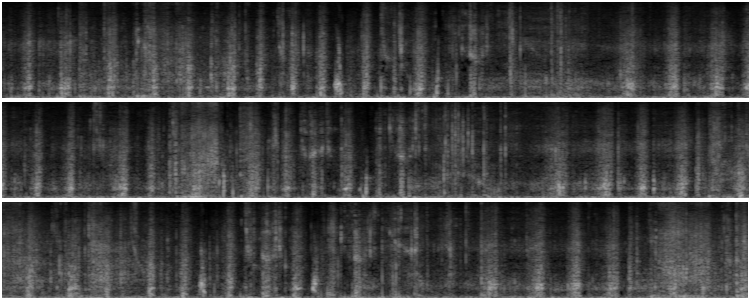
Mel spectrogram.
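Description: A metal spoon scrapes against a plastic bowl.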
